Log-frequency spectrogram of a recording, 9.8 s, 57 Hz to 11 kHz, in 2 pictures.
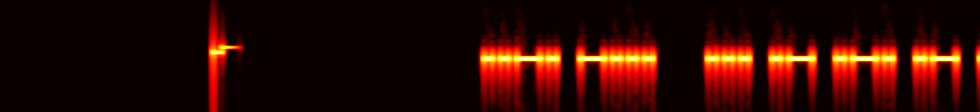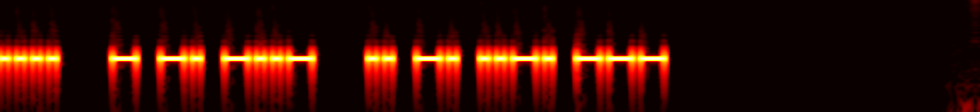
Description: Morse code, heard as a keyed tone, about 30 wpm, 700 Hz. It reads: FB SARAH TNX INFO
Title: K1USN SST QSO Practice 30wpm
